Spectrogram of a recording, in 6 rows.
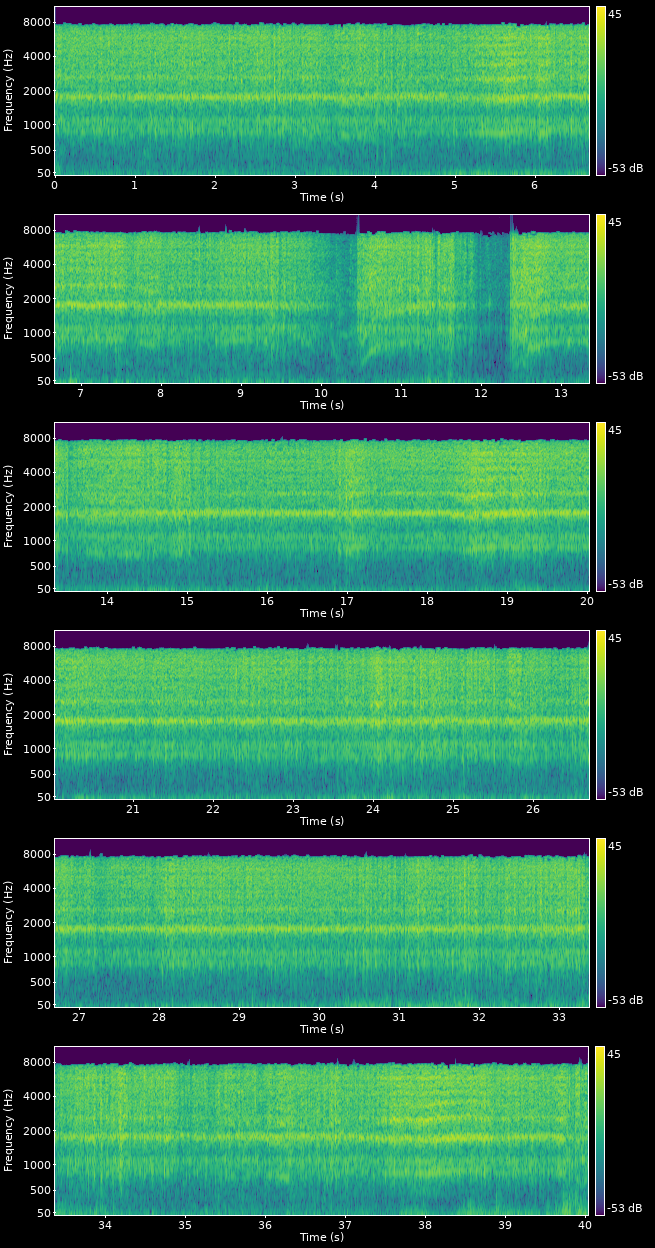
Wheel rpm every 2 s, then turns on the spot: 230, 230, 220, 230, 170, 110, 160, 220, 230, 230, 230, 230, 230, 230, 230, 230, 240, 230, 220, 200.
none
